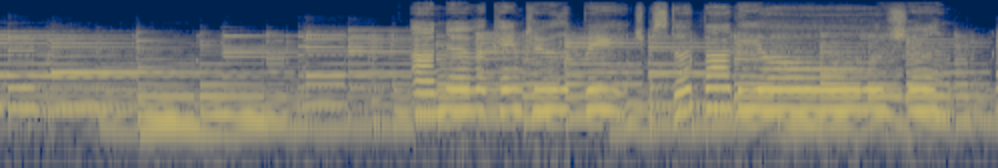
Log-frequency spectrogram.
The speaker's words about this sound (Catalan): Ara posarem una cançó de la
